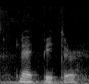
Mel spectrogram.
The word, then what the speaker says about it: Leadbeater: kuidas seda nüüd hääldada, Leadbetter või? Leadbeater. – Leadbeater. Leadbeater võib-olla jah,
